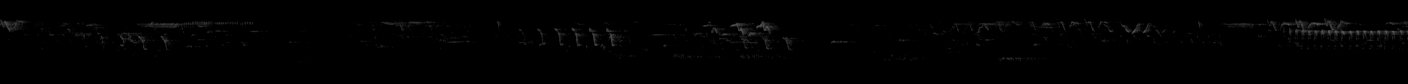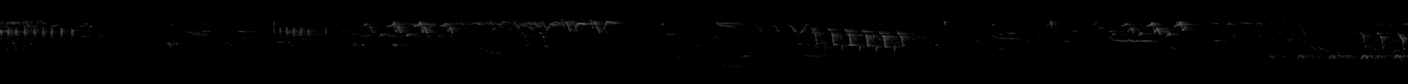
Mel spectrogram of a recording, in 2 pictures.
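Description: Songbirds chirping and trilling in rapid runs of notes, one burst after another, over a faint steady hiss.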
